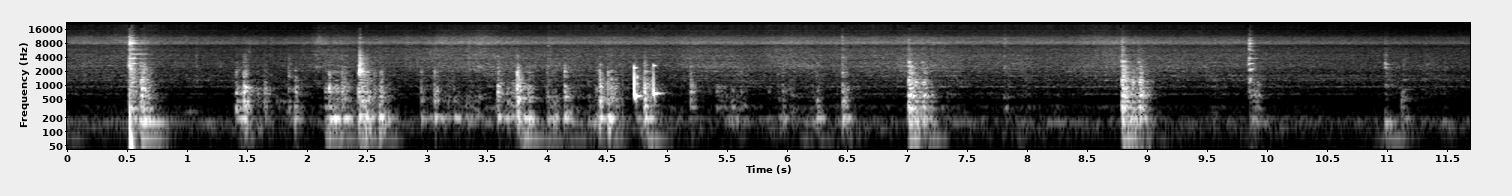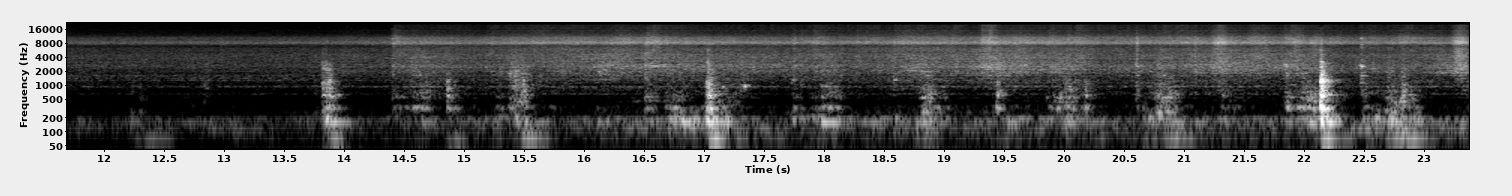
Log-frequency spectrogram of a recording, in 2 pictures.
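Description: Drained, soaked rice being stirred in a pan for buttery prawn polao, with repeated scraping and clacking strokes of the spoon over a continuous low sizzle of frying, close and with no talking.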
